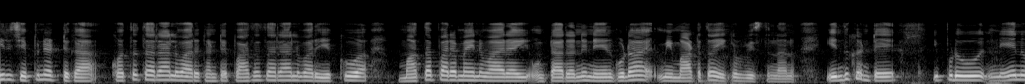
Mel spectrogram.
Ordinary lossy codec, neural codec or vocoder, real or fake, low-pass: none; none; real; 7.2 kHz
